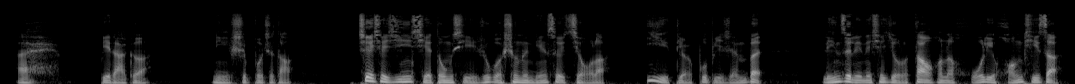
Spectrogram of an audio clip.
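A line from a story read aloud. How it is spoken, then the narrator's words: Sighing. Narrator (Chinese): 小九叹气道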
